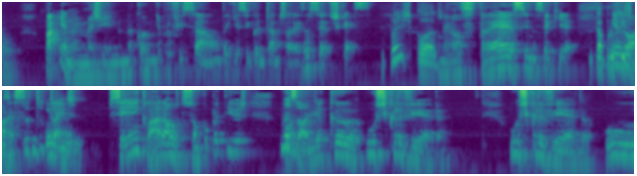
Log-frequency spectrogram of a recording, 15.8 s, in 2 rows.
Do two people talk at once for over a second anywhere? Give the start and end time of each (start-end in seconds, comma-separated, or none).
7.6-9.1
